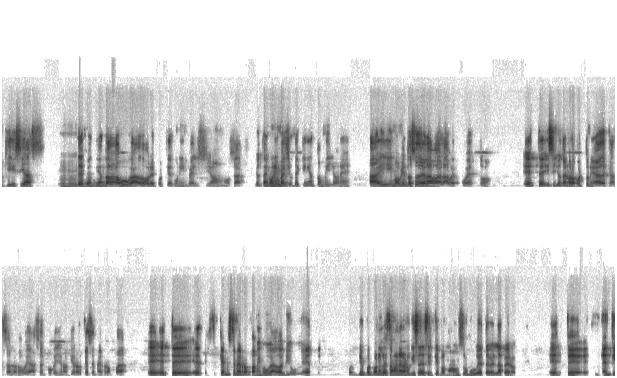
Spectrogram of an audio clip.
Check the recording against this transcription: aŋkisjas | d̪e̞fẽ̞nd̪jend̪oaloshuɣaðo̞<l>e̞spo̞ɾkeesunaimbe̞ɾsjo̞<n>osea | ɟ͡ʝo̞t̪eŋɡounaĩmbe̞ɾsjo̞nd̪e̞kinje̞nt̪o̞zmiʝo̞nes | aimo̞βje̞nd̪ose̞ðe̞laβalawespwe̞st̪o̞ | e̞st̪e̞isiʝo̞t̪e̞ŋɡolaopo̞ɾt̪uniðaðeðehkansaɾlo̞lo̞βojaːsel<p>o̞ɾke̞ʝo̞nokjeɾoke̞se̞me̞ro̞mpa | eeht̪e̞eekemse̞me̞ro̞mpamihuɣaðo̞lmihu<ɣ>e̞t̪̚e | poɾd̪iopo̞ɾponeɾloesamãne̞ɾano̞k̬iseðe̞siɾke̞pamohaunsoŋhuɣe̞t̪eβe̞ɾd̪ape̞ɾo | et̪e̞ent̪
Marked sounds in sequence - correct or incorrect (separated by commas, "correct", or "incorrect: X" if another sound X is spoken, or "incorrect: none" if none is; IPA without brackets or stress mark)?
incorrect: ɾ, incorrect: ŋ, correct, correct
